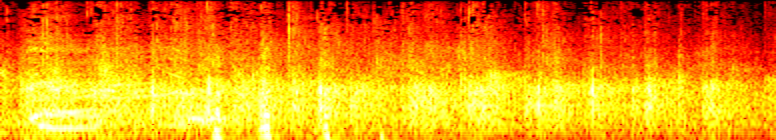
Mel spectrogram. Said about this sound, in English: That's a good place to clap your hands and say amen.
